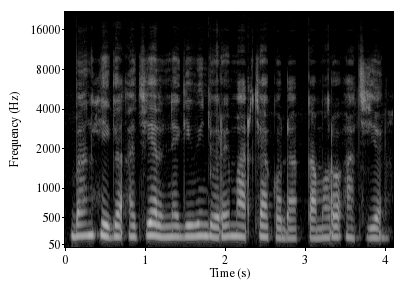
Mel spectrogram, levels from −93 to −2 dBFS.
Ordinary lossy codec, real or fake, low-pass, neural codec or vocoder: none; fake; none; codec, 44.1 kHz, 7.8 kbps, Pupu-Codec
